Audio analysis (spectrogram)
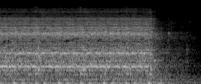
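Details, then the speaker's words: Predator 670 engine just after a carburetor clean and reinstall, throttle wide open: rapid starter chug about eight pulses a second with no firing while the vacuum pump refills the empty fuel bowl from the tank; cranking without starting. "We need to get the fuel bowl filled up with fuel and from the fuel tank, and then it should run."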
